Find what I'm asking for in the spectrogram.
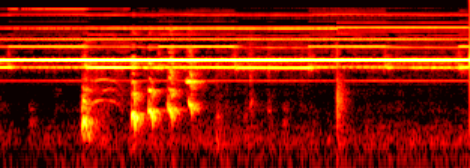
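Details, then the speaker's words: Steady high electronic tones with a run of short chirping beeps from a HeartMate II LVAD controller doing its self-test; the patient has had the LVAD for two years and readings of speed and flow were normal. "And now he's going to do a self-test so you can hear some of the crazy sounds this machine makes. It's kind of like your computer boot up sound."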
